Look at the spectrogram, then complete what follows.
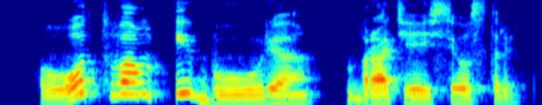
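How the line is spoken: Calm preacher. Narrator (Russian): сказал проповедник спокойным голосом

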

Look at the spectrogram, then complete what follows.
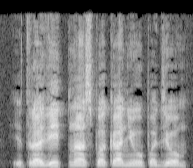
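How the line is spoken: Grim final tone. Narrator (Russian): мрачно поставил точку Гуденау

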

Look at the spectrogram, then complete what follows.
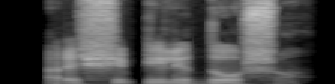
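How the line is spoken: Thoughtful mutter. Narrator (Russian): пробормотал я, пробуя слова на вкус

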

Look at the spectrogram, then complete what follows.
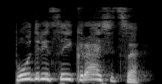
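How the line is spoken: Shouted. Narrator (Russian): крикнул другой

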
